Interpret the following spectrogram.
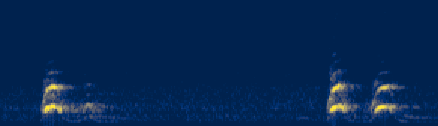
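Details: A beagle living next door barks: one short, harmonic bark, a pause of nearly three seconds, then two quick barks in close succession, over a quiet background.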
